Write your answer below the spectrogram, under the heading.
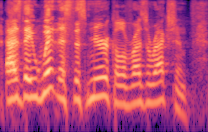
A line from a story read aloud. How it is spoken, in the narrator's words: they shouted praises to God, saying,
